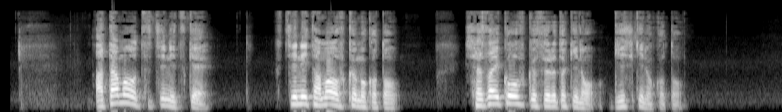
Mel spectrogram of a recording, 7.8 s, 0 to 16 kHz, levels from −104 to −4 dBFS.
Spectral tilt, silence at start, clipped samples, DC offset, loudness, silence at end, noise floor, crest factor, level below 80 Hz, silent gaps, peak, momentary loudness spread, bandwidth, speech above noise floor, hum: -4.5 dB/octave; 0.95 s; under 0.1%; under 0.1%; -16 LUFS; 1.05 s; -73 dBFS; 18 dB; -62 dBFS; none; 0 dBFS; 20 LU; 11.5 kHz; 58 dB; none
